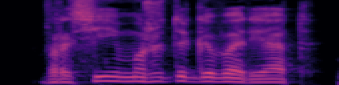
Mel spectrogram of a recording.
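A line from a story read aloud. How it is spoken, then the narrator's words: Grumble. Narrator (Russian): буркнул Умар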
